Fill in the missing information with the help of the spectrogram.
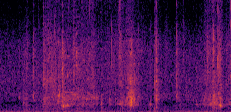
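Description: Faint, scattered rustling and light taps of a small packet of prenatal gummies being handled and turned over.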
